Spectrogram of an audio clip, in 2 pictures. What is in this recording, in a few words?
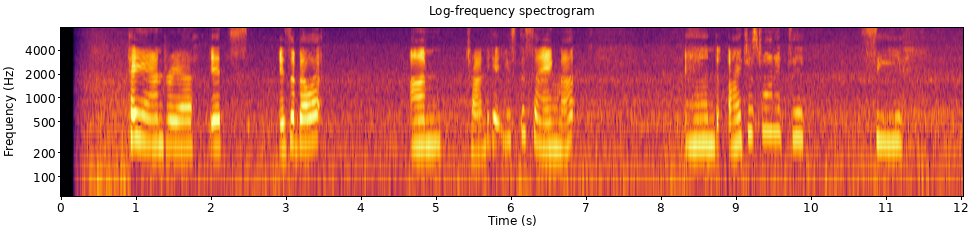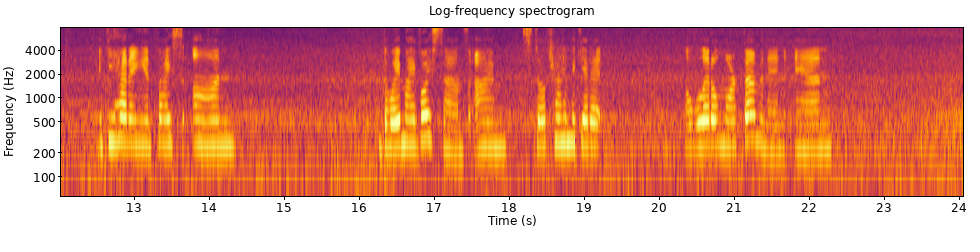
Normal, Voice feminization training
